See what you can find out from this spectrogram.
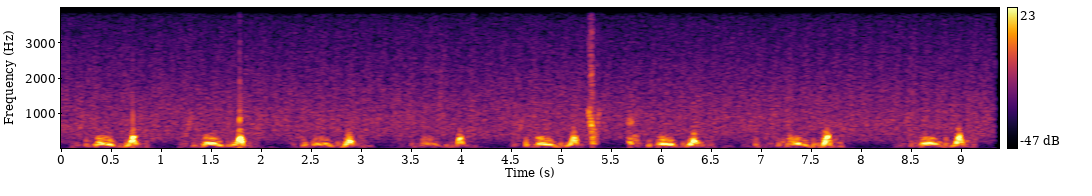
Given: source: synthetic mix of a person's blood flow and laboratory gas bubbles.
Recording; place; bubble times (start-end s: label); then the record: Doppler ultrasound of blood flow; precordium
5.30-5.44 s: bubbles
5.71-5.84 s: bubbles
From the record:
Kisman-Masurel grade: 112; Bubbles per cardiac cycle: 1 to 2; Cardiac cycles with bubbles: 1 to 10%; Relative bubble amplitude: moderate (0.250 to 0.450); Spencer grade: 1 (occasional bubble signal discernible with the cardiac motion signal, with majority of cardiac periods free of bubbles); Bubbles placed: only in the low amplitude regions of the cardiac cycle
